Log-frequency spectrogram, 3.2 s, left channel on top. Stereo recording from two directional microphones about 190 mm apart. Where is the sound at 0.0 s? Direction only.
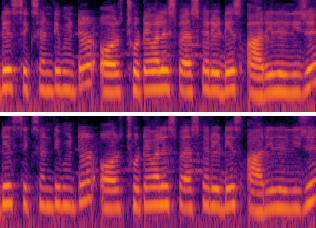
40° left (ahead or behind).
